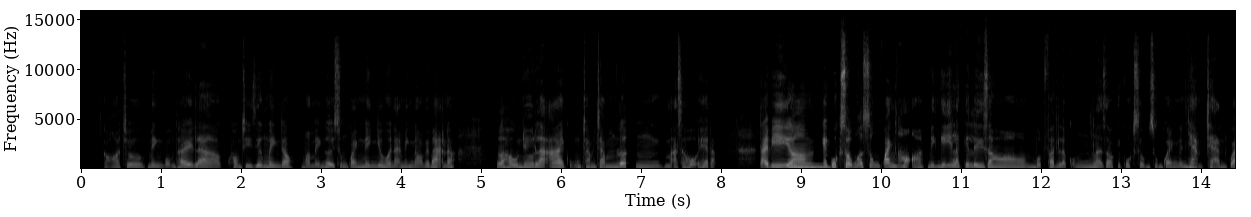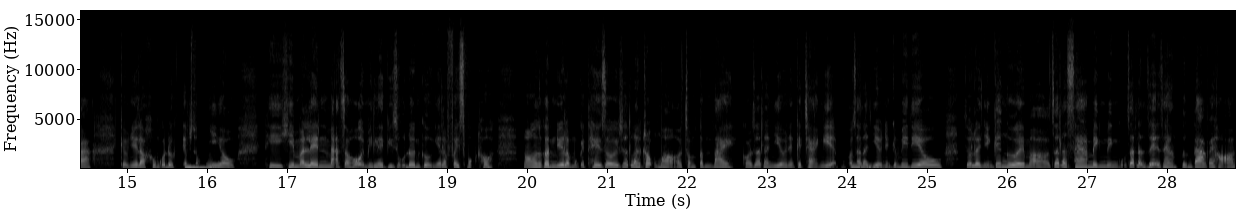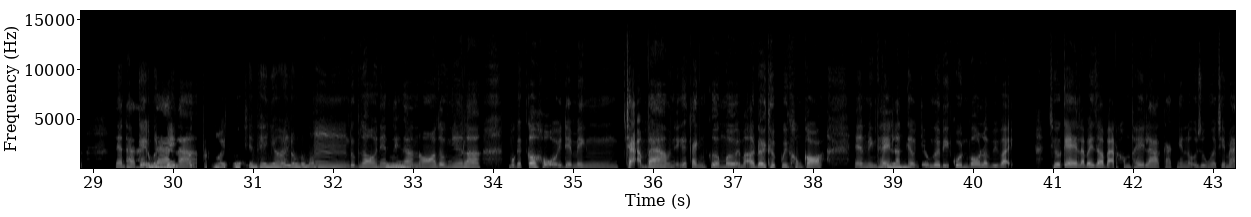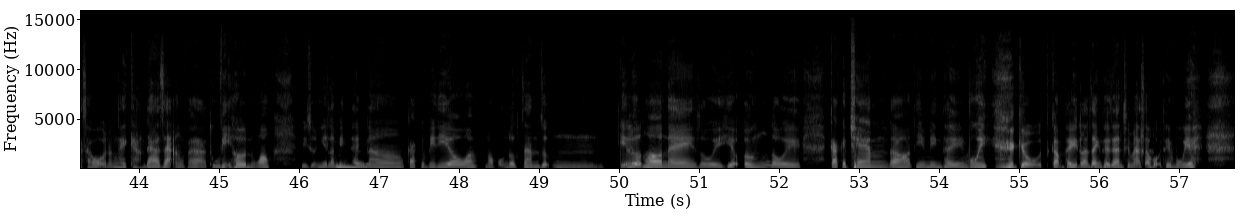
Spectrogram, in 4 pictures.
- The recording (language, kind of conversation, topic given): Vietnamese, podcast, Bạn cân bằng giữa đời sống thực và đời sống trên mạng như thế nào?
- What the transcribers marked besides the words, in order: tapping; other background noise; in English: "trend"; chuckle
